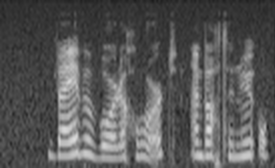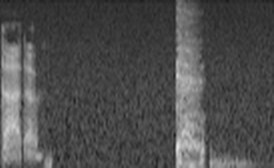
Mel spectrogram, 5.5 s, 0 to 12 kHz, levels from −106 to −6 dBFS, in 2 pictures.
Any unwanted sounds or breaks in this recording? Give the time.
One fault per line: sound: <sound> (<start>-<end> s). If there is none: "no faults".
sound: cough (4.5-4.8 s)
